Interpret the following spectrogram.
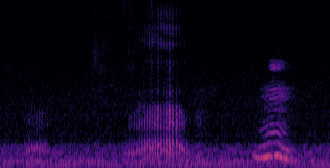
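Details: A low continuous purr from Spice, a fluffy female cat bathing herself, is joined briefly by a murmured voice midway, then closes with a short, clear rising-and-falling meow.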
